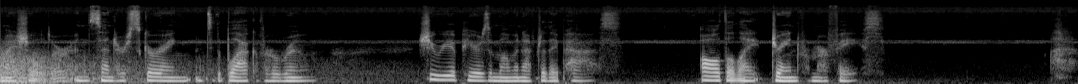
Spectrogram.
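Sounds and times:
wind: 0:00.0 - 0:06.2
crickets chirping on a summer night: 0:00.0 - 0:10.7
speech: 0:00.2 - 0:03.2, 0:04.2 - 0:06.2, 0:07.0 - 0:08.9.

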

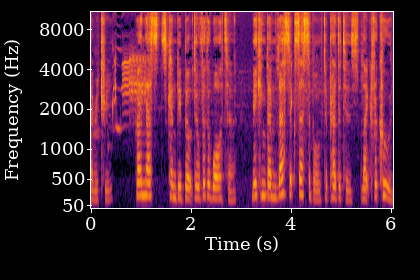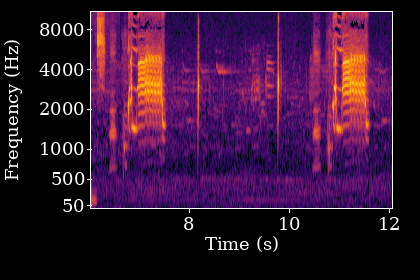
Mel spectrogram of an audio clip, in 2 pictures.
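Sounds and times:
speech: 0:00.0 - 0:06.6
Adélie Penguin giving harsh braying squawks rich in overtones: 0:06.4 - 0:07.6, 0:10.4 - 0:11.6.

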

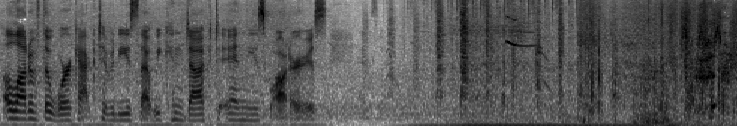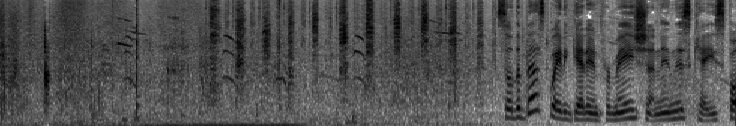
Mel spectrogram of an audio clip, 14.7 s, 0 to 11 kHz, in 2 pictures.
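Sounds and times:
speech: 0:00.0 - 0:04.0, 0:12.4 - 0:14.7
faint engine rumble: 0:00.0 - 0:14.7
sea lions barking in feeding frenzy: 0:03.6 - 0:13.8.

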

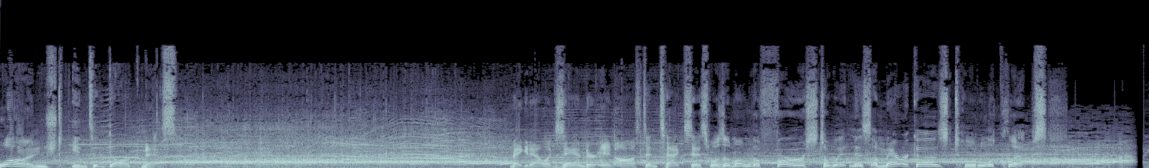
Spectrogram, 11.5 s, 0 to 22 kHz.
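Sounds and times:
speech: 0:00.0 - 0:02.3, 0:05.1 - 0:10.9
large outdoor crowd cheering at total solar eclipse: 0:00.0 - 0:11.4.

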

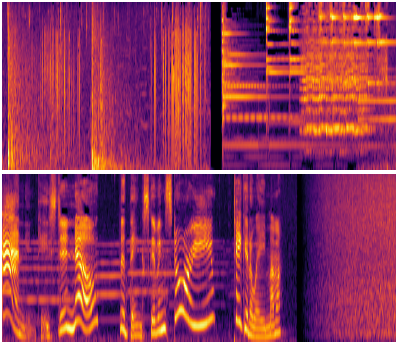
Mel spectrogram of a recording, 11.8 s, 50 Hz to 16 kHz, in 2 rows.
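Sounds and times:
fireworks from a massive display in Britain exploding: 0:00.0 - 0:03.2
bright ringing chime-like tones: 0:03.3 - 0:09.4
speech: 0:06.1 - 0:10.2.

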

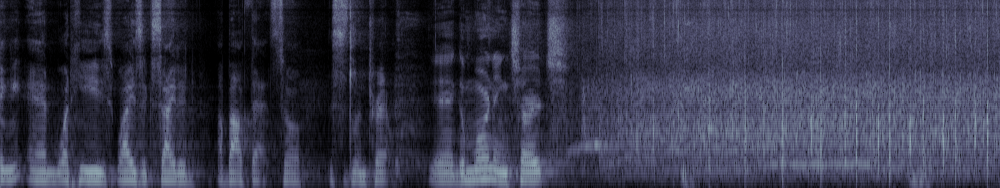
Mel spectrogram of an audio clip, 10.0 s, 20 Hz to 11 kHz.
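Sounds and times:
speech: 0:00.0 - 0:06.0
applause from a sizable audience: 0:05.6 - 0:09.9.

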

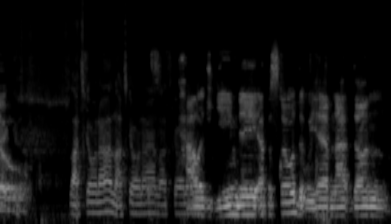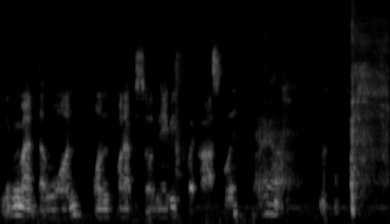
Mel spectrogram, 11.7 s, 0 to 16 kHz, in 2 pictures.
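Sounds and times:
speech: 0:00.3 - 0:11.4
hacking cough breaking into a harsh breathy rasp: 0:09.7 - 0:11.7.

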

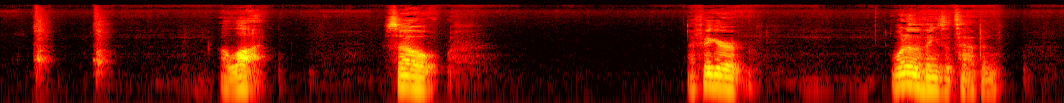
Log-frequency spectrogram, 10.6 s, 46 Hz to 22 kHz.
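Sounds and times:
cat sneezing: 0:00.3 - 0:01.1
speech: 0:02.2 - 0:02.7, 0:03.9 - 0:04.4, 0:06.9 - 0:07.6, 0:08.9 - 0:10.0.

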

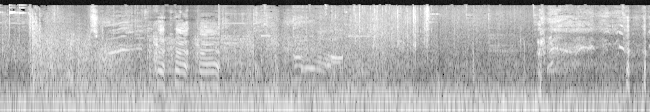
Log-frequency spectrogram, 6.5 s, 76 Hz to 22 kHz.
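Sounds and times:
pistol gunshots in a video game: 0:00.0 - 0:04.6
laughter: 0:00.9 - 0:03.6, 0:05.4 - 0:06.4.

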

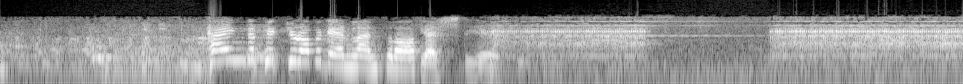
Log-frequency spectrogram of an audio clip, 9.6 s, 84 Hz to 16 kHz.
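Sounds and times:
laughter: 0:00.0 - 0:02.8
speech: 0:02.5 - 0:05.2
telephone bell ringing: 0:04.9 - 0:09.6.

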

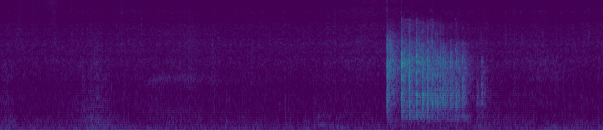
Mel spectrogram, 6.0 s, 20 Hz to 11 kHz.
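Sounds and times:
die rolled during a tabletop role-playing game: 0:03.9 - 0:04.9.

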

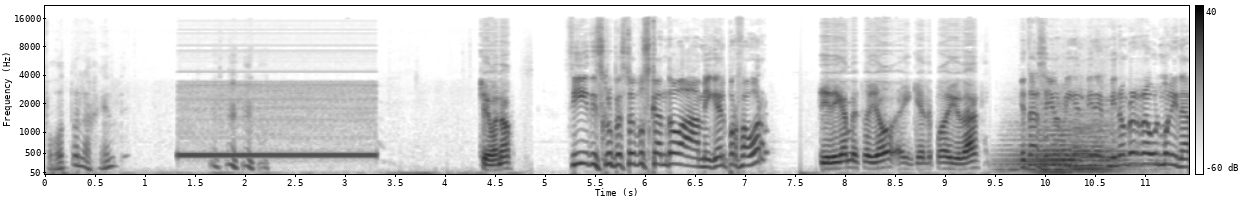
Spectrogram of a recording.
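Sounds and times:
speech: 0:00.0 - 0:00.8, 0:01.7 - 0:02.4, 0:04.4 - 0:11.4
telephone ringback tone over a phone line: 0:01.3 - 0:03.4
laughter: 0:01.7 - 0:02.3.

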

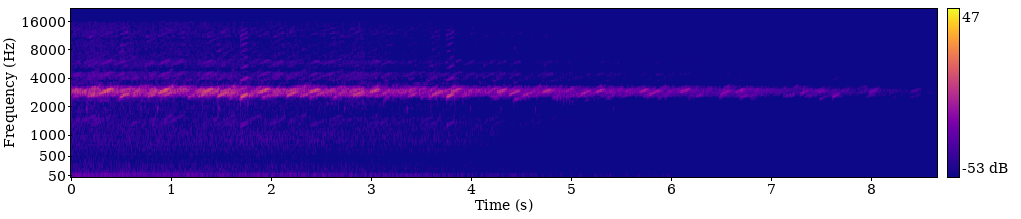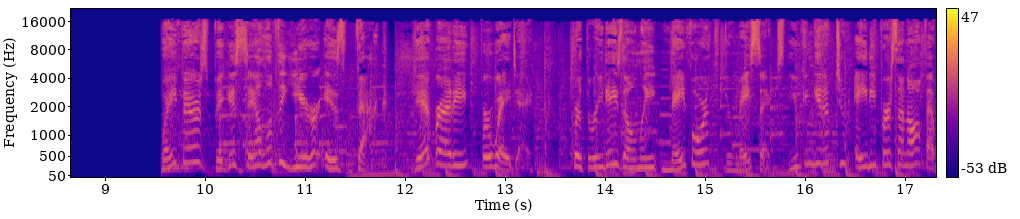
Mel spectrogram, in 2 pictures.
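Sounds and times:
spring peeper chorus peeping: 0:00.0 - 0:07.5
speech: 0:09.6 - 0:17.2.

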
